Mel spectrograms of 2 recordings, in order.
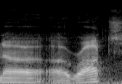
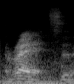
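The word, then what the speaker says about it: Rääts: with his pronunciation Yan rots is that how you pronounce his name the pronunciation should be rats with the yeah and R A like apple R rats R and so tell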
